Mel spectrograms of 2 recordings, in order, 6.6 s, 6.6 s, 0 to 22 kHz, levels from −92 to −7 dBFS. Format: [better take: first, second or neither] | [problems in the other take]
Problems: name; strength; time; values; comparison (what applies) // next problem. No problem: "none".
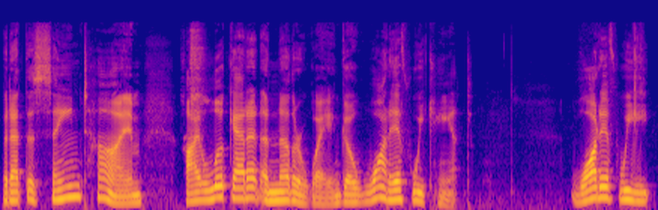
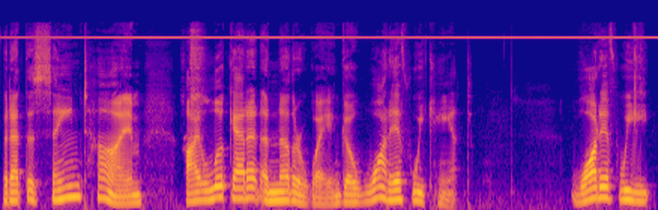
first | high-pitched whine; noticeable; throughout; 11.5 kHz, 15 dB below the speech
